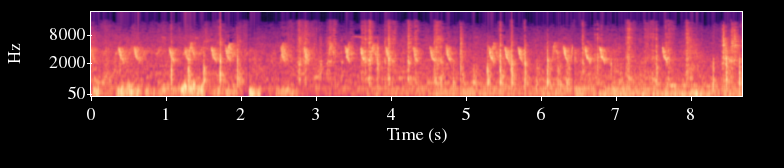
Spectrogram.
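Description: Small birds chirping in quick runs of short falling notes, with a few sharp taps mixed in, most of them in the first two seconds and one near the end.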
